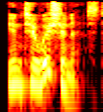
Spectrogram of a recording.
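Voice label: "intuitionist", English, uk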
